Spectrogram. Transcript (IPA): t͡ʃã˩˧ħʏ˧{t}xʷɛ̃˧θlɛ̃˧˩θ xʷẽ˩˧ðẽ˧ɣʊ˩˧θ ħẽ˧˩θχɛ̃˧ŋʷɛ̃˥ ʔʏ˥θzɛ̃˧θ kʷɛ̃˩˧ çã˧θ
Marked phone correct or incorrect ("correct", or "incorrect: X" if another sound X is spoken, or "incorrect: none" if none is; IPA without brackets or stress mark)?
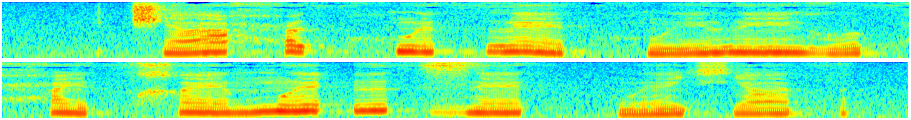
incorrect: θ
